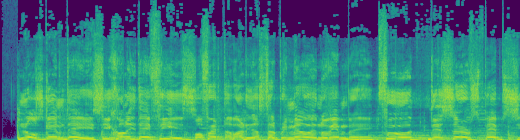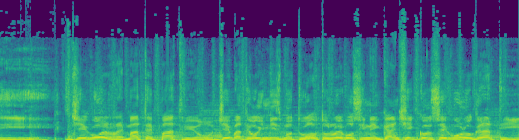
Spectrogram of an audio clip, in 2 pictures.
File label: Male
